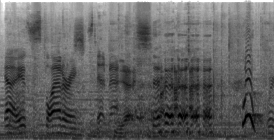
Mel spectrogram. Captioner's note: laughing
